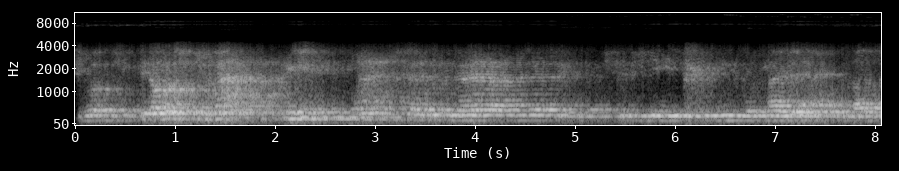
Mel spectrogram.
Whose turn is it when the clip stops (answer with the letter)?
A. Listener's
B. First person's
A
